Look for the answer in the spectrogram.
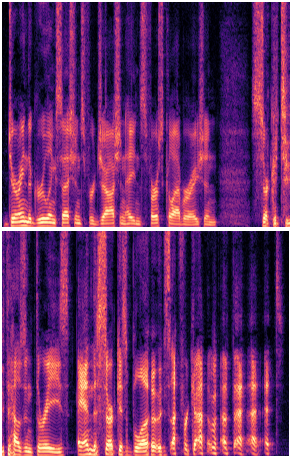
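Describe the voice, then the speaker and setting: A man's voice: medium pitch, normal speed, fairly bright tone, no room sound, clean studio sound. An American man co-hosting a comedy podcast, reading a biography with mock grandeur, swearing and slipping into casual banter. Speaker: podcast co-host.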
